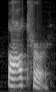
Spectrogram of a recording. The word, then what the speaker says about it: daughter: 好，这个 AU 念 O，下巴往下 O。GH 不发音 da，然后这个 TR daughter 女儿。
